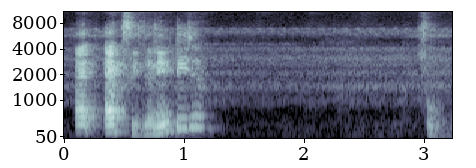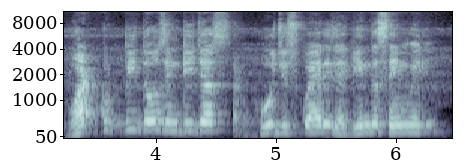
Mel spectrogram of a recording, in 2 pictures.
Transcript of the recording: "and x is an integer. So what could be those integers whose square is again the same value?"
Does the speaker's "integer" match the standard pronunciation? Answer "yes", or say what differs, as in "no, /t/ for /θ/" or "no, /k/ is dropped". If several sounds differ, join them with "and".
yes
